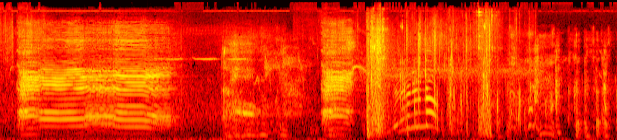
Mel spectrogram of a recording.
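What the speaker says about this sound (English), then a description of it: "Hey, baby goat." Close, clear bleating from a baby goat, one long quavering cry followed by several shorter calls mixed with nearby voices.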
